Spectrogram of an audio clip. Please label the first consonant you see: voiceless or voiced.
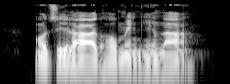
voiced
